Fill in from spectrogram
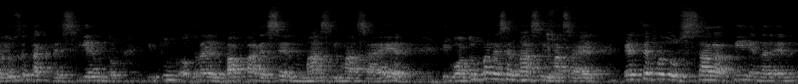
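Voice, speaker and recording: In a church sanctuary, a man with a high-sitting voice preaches a sermon as pastor, emphatic and full of rhetorical questions. The recording has slight background noise and was made in an echoey hall with a distant mic.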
